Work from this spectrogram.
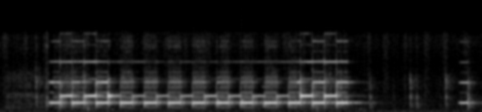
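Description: A weather radio sounds its alert tone: a loud, steady run of about ten evenly spaced beeps with short gaps, followed by a pause and a final short beep.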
